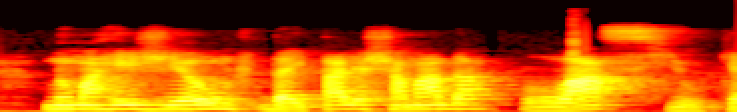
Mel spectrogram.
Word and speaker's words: Lácio: se chama Lácio Lácio em italiano eh em italiano não em latim a gente fala Lácio escreve c com c l a c i o Lácio em latim pronuncia-se Lácio mas se escreve com T escreve latio é daí que vem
